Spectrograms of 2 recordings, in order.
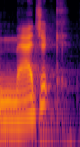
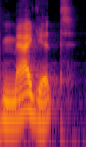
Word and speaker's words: Magit: Well, if you don't know it's supposed to be magic, then you won't know. I thought it was Magit at first, and then I thought it was Maggot because of Git. It turns out it's Magit.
